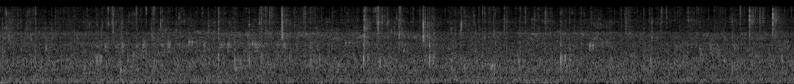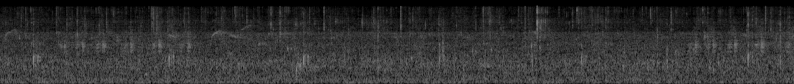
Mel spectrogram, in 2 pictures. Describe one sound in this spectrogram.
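Raindrops drip and tap on a metal awning.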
